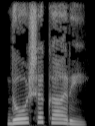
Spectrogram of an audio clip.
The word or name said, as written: ದಿಶಾಕರಿ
